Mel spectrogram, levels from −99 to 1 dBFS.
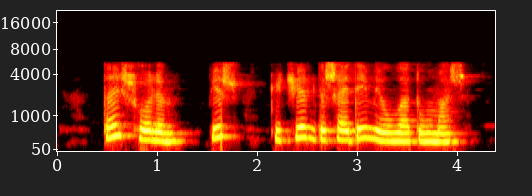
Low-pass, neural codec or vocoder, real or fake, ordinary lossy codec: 5.4 kHz; none; real; MP3, 48 kbps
